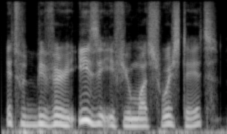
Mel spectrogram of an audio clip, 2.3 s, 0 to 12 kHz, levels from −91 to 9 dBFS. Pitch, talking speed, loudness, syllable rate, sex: 160 Hz, 265 wpm, -18 LUFS, 5.8 syllables/s, male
